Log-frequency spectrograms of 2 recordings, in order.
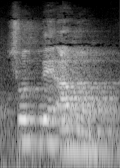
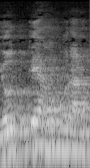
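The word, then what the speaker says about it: yo te amo: 그래서 원래는 정확한 스페인 발음으로는 요떼하고라는 말인데 우리 아르헨티나에서는 그거를 쇼떼하고라고 합니다. 근데 그걸 우리 교인들은 발음을 잘 못해요.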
